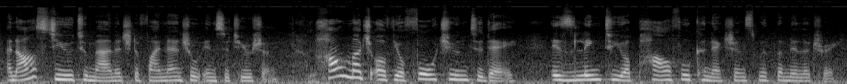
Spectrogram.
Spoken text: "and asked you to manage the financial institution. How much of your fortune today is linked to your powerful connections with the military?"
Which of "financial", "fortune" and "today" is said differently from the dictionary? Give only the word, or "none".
none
